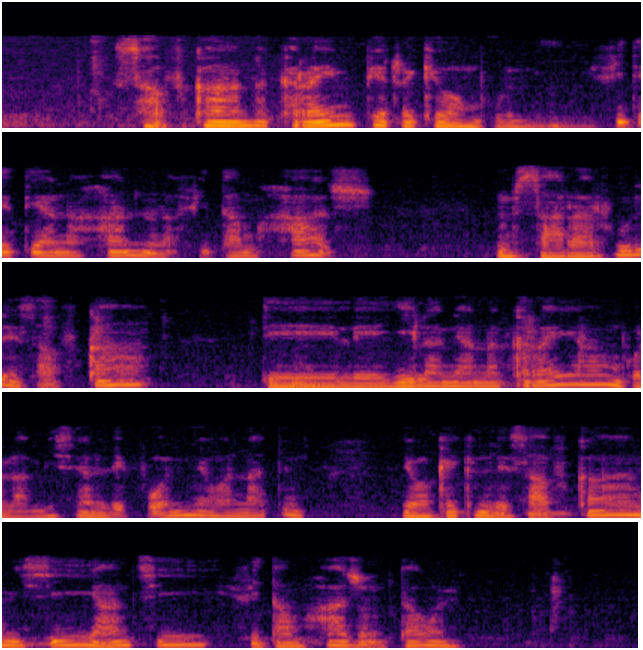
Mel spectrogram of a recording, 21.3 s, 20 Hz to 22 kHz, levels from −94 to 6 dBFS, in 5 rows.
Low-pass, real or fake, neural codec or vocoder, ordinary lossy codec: 7.2 kHz; real; none; MP3, 64 kbps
